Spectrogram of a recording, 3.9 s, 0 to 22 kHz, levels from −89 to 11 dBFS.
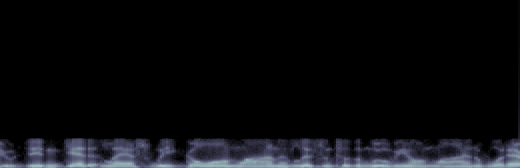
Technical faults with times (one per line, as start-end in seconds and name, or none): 0.00-3.90 Codec 2 vocoder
